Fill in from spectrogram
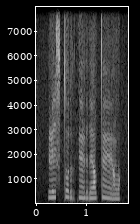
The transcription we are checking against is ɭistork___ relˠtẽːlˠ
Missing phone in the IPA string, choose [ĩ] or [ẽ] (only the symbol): ẽ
